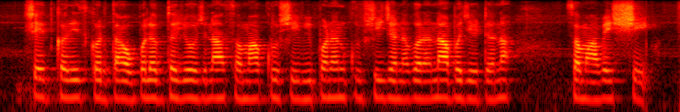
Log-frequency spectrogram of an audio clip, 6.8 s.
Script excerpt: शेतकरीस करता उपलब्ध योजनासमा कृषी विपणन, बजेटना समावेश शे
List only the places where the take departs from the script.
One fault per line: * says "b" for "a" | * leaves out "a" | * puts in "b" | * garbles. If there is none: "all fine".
* puts in "कृषी जनगणना"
